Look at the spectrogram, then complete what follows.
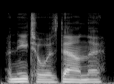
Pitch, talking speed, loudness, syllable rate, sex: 115 Hz, 210 wpm, -15 LUFS, 6.9 syllables/s, male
